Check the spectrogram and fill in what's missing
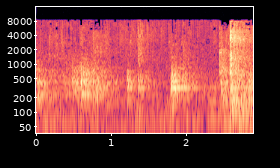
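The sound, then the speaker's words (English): The fourth door on the left on the ninth floor is opened: a few soft clunks and a sharper knock near the end, quiet and muffled, with low rumbling in between and no voices. “Fourth door on left, and I hope they're right.”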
